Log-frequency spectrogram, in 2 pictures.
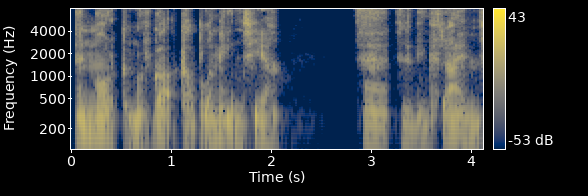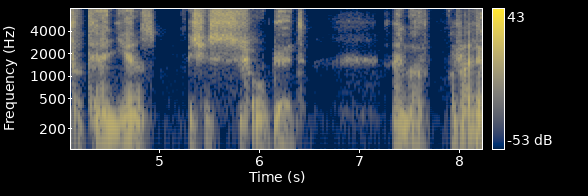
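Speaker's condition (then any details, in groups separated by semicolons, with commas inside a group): Throat cancer treatment effects; deep voice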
